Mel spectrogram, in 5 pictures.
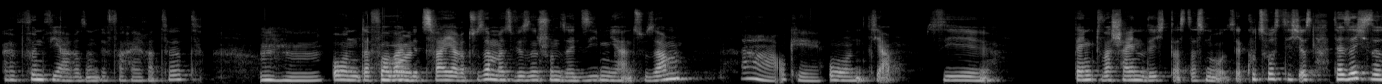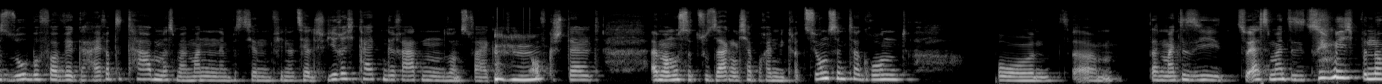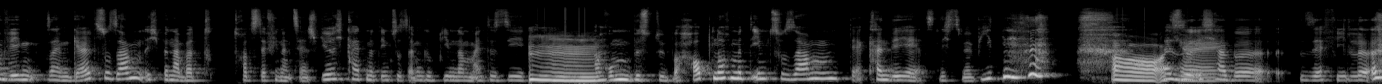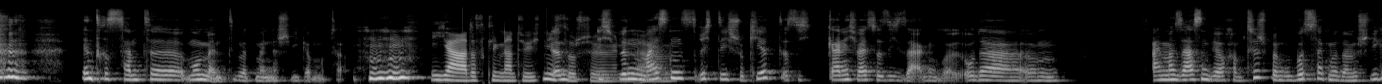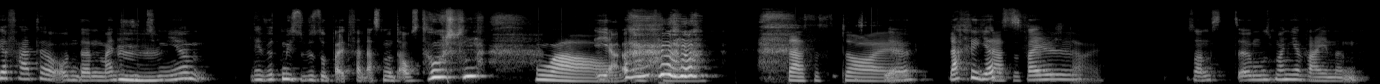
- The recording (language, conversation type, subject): German, advice, Wie kannst du Konflikte mit deinen Schwiegereltern lösen, wenn sie deine persönlichen Grenzen überschreiten?
- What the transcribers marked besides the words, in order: distorted speech; laughing while speaking: "zu mir"; chuckle; chuckle; laughing while speaking: "austauschen"; laugh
